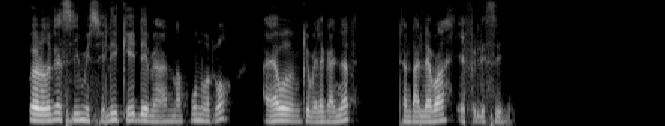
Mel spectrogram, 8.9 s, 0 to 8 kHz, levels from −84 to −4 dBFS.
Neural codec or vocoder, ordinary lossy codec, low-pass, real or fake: codec, 16 kHz, 2 kbps, X-Codec, HuBERT features, trained on LibriSpeech; none; none; fake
